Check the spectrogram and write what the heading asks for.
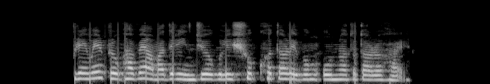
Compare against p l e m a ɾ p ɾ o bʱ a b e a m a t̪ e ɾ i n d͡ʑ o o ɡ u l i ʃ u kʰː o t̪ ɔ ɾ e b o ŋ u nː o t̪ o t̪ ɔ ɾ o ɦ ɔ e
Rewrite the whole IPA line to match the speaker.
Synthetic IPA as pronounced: p ɾ e m e ɾ p ɾ o bʱ a b e a m a d̪ e ɾ i n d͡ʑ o o ɡ u l i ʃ u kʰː o t̪ ɔ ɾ e b o ŋ u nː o t̪ o t̪ ɔ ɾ o ɦ ɔ e

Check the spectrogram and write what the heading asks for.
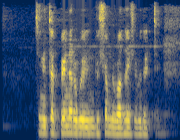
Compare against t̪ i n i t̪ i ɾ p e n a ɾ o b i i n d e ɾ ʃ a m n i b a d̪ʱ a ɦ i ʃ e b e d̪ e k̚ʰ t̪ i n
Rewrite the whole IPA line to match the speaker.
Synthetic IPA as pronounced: t̪ i n i t̪ a ɾ p e n a ɾ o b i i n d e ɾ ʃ a m n e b a d̪ʱ a ɦ i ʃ e b e d̪ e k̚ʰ t̪ e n

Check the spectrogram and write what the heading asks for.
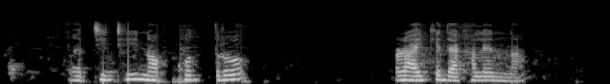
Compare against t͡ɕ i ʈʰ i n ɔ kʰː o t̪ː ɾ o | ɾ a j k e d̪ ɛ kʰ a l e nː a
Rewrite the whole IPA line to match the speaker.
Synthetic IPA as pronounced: t͡ɕ i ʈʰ i n ɔ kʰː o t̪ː ɾ o | ɾ a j k e d̪ ɛ kʰ a l e nː a

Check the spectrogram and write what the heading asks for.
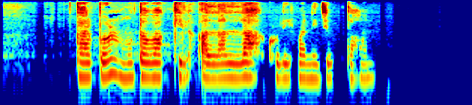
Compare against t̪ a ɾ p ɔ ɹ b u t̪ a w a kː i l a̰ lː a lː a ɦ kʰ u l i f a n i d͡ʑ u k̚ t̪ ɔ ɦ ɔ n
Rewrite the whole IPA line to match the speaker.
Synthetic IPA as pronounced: t̪ a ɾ p ɔ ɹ m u t̪ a w a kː i l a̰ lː a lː a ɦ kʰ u l i f a n i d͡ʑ u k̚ t̪ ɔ ɦ ɔ n

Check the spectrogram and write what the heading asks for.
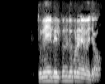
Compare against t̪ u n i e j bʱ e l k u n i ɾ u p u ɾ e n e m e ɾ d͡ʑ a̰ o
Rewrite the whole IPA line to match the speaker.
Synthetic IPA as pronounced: t̪ u m i e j bʱ e l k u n i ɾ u p o ɾ e n e m e d͡ʑ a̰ o

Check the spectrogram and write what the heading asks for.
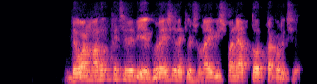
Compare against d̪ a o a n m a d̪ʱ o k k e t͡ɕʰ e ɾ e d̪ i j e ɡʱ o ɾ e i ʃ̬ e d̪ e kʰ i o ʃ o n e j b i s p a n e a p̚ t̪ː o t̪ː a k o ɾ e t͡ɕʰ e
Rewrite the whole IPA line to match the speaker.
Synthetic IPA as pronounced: d̪ e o a n m a d̪ʱ o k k e t͡ɕʰ e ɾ e d̪ i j e ɡʱ o ɾ e e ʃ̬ e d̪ e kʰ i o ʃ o n a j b i ʃ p a n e a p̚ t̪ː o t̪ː a k o ɾ e t͡ɕʰ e

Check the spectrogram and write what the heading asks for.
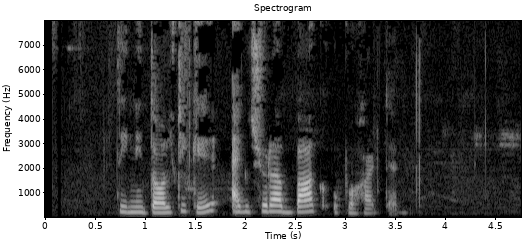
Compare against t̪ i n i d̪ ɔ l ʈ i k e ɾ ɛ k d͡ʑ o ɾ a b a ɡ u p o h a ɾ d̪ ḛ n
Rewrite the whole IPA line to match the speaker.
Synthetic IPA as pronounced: t̪ i n i d̪ ɔ l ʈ i k e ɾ ɛ k d͡ʑ o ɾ a b a ɡ u p o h a ɾ d̪ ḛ n

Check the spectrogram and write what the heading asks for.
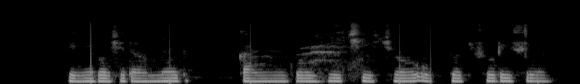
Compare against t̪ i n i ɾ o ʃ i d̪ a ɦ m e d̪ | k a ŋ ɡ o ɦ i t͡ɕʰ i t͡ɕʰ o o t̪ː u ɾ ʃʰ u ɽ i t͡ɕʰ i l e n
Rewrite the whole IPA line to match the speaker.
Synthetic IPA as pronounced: t̪ i n i ɾ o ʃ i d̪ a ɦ m e d̪ | k a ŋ ɡ o ɦ i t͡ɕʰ i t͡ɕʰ o u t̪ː o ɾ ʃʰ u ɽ i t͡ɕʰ i l e n

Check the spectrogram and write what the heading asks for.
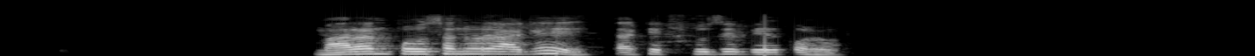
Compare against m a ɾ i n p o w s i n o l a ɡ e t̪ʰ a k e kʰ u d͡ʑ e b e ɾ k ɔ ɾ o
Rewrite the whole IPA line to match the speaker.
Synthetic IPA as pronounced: m a ɾ a n p o w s a n o ɾ a ɡ e t̪ a k e kʰ u d͡ʑ e b e ɾ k ɔ ɾ o

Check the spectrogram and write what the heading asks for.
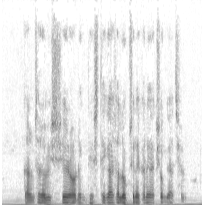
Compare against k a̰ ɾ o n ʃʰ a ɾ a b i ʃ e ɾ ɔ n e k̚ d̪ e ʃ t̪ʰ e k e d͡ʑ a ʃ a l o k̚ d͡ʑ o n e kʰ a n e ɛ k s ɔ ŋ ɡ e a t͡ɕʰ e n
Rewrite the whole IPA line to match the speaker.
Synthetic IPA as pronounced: k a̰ ɾ o n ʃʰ a ɾ a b i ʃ e ɾ ɔ n e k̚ d̪ e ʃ t̪ʰ e k e a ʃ a l o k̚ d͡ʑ o n e kʰ a n e ɛ k ʃ ɔ ŋ ɡ e a t͡ɕʰ e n

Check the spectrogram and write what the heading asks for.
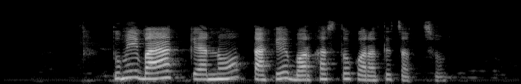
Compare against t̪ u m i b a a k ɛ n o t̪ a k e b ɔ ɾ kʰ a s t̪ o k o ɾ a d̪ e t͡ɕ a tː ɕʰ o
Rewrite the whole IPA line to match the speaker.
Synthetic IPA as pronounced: t̪ u m i b a a k ɛ n o t̪ a k e b ɔ ɾ kʰ a s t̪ o k ɔ ɾ a t̪ e t͡ɕ a tː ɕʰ o

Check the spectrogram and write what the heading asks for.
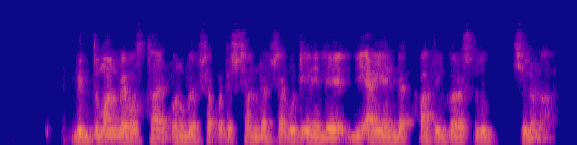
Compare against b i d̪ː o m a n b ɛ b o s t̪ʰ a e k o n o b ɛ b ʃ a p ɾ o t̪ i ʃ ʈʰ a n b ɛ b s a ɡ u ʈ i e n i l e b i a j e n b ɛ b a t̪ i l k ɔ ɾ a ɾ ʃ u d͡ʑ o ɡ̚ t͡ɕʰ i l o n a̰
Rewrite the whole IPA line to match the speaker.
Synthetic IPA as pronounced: b i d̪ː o m a n b ɛ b o s t̪ʰ a e k o n o b ɛ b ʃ a p ɾ o t̪ i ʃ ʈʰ a n b ɛ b ʃ a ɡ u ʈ i e n i l e b i a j e n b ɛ b a t̪ i l k ɔ ɾ a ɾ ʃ u d͡ʑ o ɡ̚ t͡ɕʰ i l o n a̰

